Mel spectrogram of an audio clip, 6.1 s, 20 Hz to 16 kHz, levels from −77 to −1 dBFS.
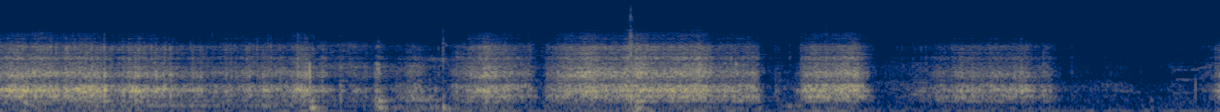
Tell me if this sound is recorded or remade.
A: recorded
